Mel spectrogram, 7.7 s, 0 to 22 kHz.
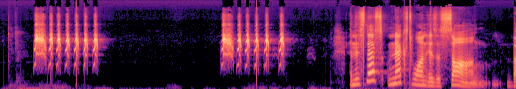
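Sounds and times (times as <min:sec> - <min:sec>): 
Western burrowing owl raspy chattering call: 0:00.2 - 0:01.6, 0:03.3 - 0:04.4
speech: 0:05.2 - 0:07.7.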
